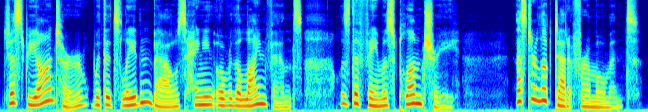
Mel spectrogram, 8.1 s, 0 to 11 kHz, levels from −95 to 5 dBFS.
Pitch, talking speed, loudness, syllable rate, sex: 215 Hz, 180 wpm, -17 LUFS, 4.7 syllables/s, female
